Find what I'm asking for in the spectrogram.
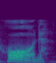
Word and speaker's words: horde: Vậy hai chữ phát âm giống nhau. H-O-A-R-D, hoard, là tích trữ. Và H-O-R-D-E, hoard, là đám hay là lũ người.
